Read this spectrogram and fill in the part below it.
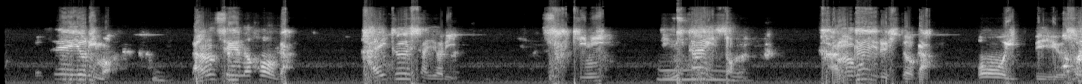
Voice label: chinese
